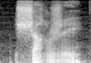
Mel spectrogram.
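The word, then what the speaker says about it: chargées: In both cases, you don't pronounce e and you don't pronounce s. So it will go like chargé, okay, for all the versions.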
